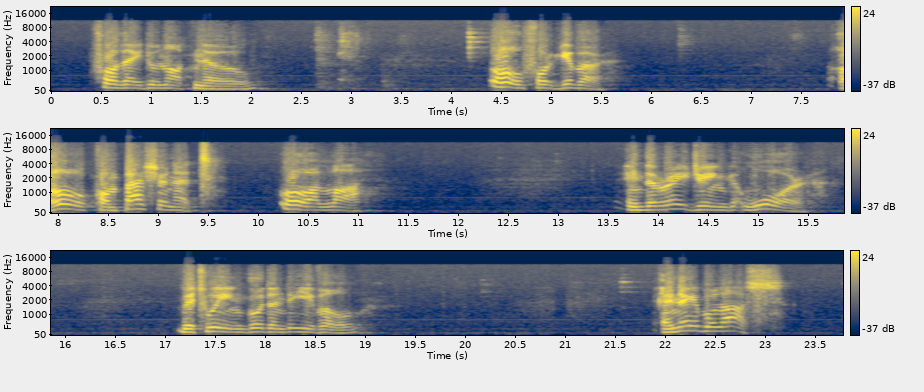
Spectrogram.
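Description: A man speaks slowly and solemnly through a microphone, pausing between phrases, in a large echoing hall.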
